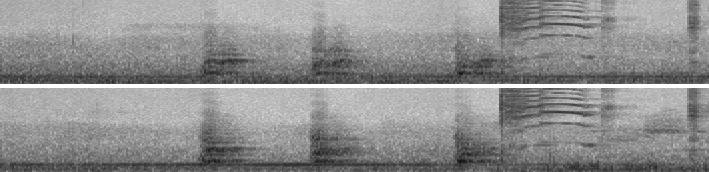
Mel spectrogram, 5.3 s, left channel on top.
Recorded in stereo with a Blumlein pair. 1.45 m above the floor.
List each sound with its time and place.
1.5 s a dog barking: 45° right, 7 m; by 3.7 s 25° right, 6 m
3.7 s a squeak: 10° right, 1.4 m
